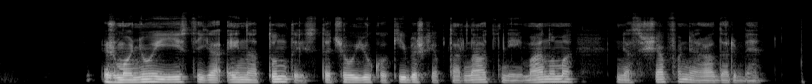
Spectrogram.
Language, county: Lithuanian, Šiauliai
